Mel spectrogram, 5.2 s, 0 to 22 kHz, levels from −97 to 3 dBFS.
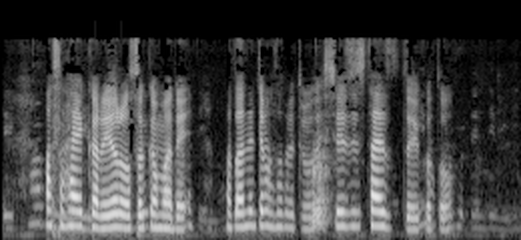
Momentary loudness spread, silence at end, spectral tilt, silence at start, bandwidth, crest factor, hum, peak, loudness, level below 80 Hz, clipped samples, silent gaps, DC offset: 14 LU; 0.7 s; -3.5 dB/octave; 0.05 s; 11.5 kHz; 18 dB; none; 0 dBFS; -17 LUFS; -62 dBFS; under 0.1%; none; under 0.1%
